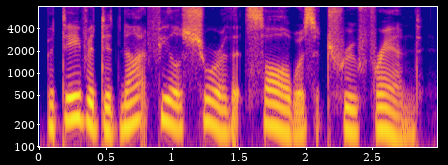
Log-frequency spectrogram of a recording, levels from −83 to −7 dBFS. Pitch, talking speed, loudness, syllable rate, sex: 185 Hz, 240 wpm, -16 LUFS, 4.6 syllables/s, female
